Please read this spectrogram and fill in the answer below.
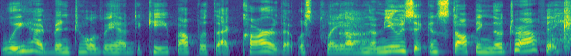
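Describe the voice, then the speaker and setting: Over noticeable background noise, a woman of medium pitch talks at a moderate pace with ordinary pitch variation and hardly any pauses. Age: 70s. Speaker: interviewee. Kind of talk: interview.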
